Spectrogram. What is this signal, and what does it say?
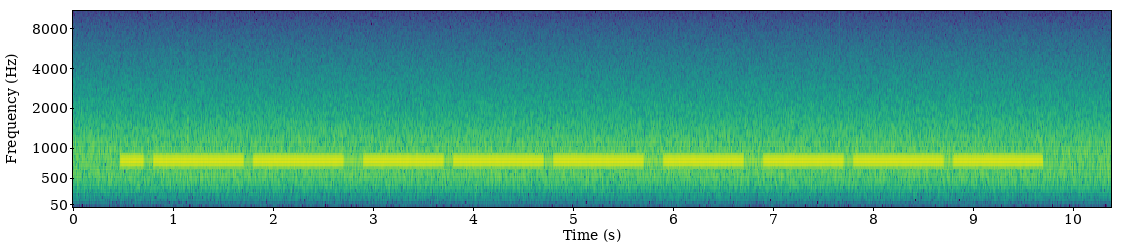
Radio time signal (DCF77), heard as a tone whose level steps once a second, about 800 Hz, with radio static and a narrow filter. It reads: 0 0 1 0 0 1 1 0 0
